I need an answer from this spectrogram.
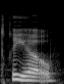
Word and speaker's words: Condrieu: And like I said, the Condrieu is typically the, if I pronounce that right, I don't know if I did. Condrieu.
